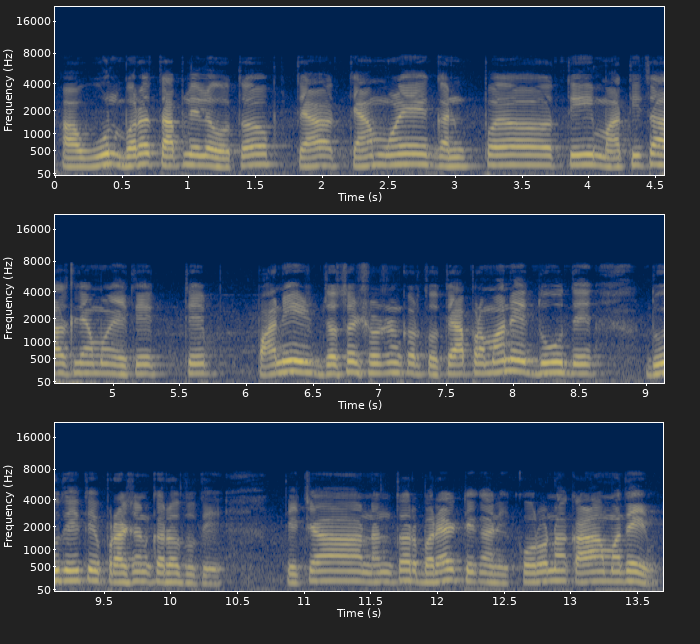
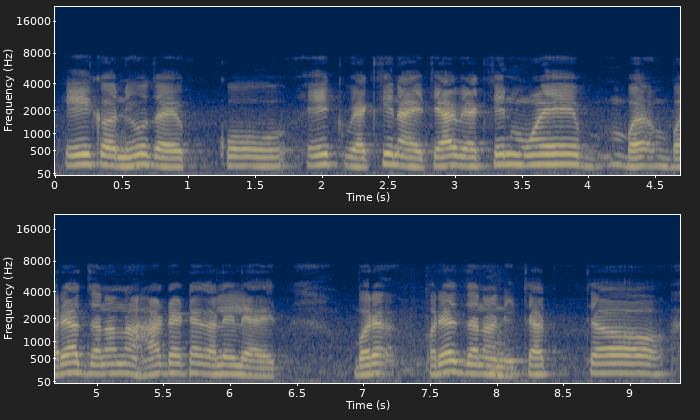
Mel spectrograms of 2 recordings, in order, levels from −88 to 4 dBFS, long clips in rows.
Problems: constant background noise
